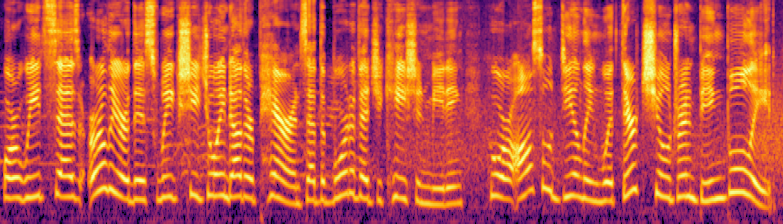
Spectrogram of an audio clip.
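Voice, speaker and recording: A woman narrating a news package as voice-over in a clear, formal way. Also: high-pitched, moderate pace, hardly any pauses. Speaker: news reporter.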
